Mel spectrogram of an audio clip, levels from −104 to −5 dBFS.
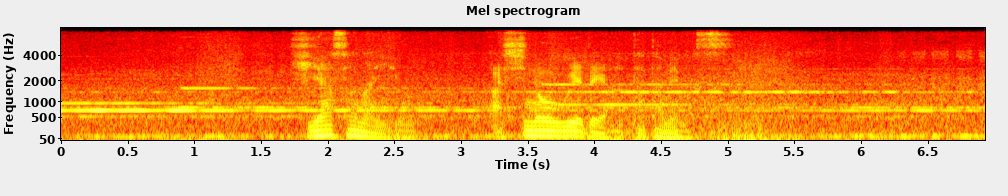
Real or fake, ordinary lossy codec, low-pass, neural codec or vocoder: real; none; 7.2 kHz; none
